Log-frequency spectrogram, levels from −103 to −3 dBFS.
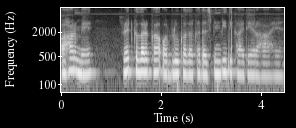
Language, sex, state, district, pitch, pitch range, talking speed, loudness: Hindi, female, Arunachal Pradesh, Papum Pare, 190 Hz, 180-205 Hz, 200 wpm, -19 LUFS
